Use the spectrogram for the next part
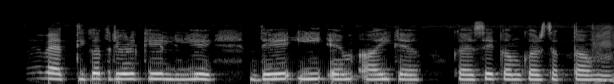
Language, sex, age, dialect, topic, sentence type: Hindi, female, 31-35, Hindustani Malvi Khadi Boli, banking, question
